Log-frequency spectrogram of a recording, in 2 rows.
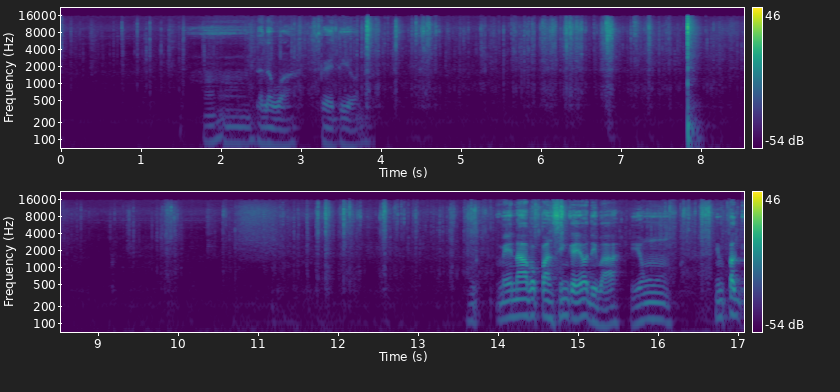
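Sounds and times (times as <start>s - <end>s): sharp loud knock: 7.9s - 8.1s.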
